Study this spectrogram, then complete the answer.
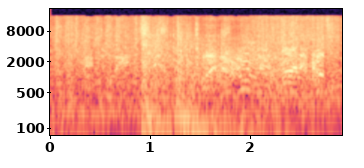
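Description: A second explosion bursts nearby.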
